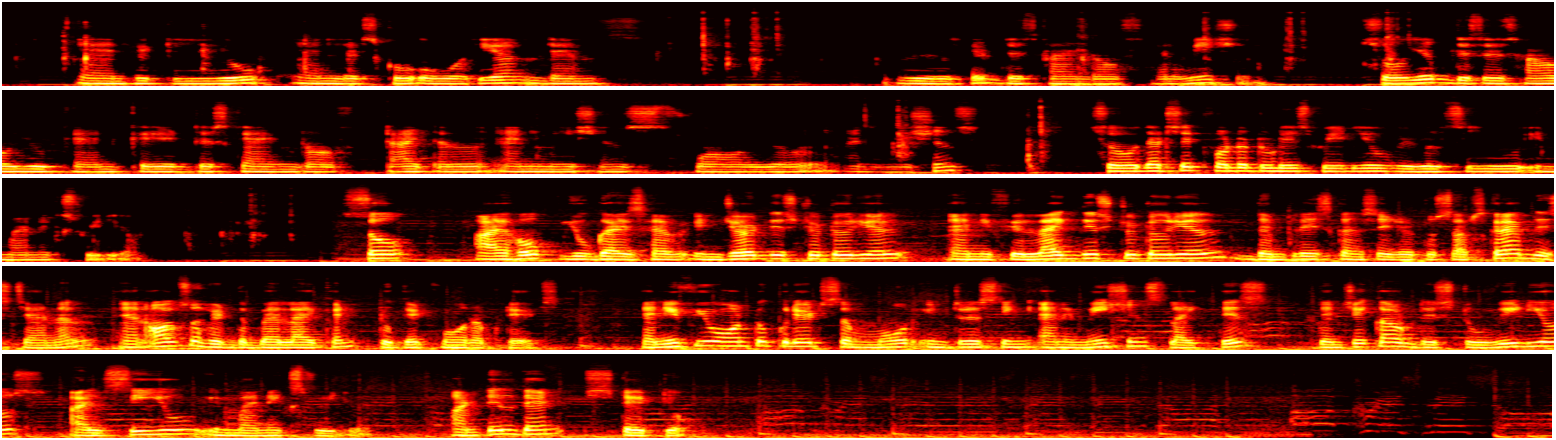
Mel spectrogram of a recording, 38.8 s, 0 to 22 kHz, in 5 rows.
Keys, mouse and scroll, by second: 0.3 u, 1.3 j, 1.7 u, 3.6 space, 16.6 space.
